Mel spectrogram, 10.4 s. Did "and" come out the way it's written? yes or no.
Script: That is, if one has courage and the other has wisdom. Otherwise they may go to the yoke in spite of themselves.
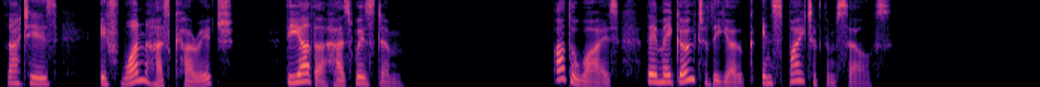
no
